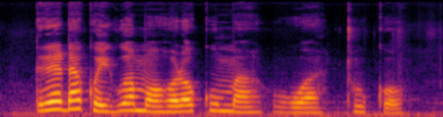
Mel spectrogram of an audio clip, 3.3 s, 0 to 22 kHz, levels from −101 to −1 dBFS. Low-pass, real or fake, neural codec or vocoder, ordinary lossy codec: 19.8 kHz; real; none; none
